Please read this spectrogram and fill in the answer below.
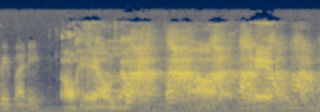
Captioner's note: laughing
